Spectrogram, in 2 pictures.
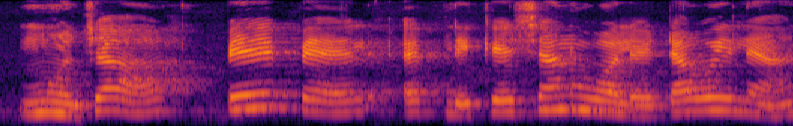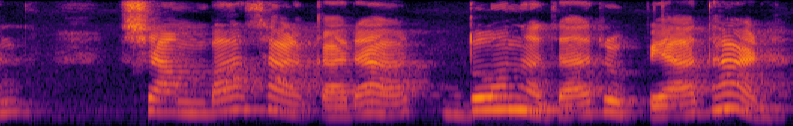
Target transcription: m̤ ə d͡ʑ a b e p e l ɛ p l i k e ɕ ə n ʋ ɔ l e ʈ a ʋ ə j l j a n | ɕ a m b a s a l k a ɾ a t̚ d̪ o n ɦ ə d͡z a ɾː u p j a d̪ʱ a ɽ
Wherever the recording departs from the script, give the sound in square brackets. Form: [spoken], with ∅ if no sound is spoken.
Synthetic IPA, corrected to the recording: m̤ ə d͡ʑ a [p] e p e l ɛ p l i k e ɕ ə n ʋ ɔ l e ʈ a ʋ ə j l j a n | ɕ a m b a s a [ɭ] k a ɾ a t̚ d̪ o n ɦ ə d͡z a ɾː u p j a d̪ʱ a ɽ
